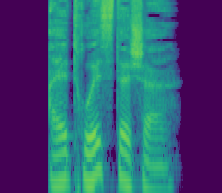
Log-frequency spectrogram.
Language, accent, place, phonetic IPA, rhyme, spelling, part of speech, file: German, Germany, Berlin, [altʁuˈɪstɪʃɐ], -ɪstɪʃɐ, altruistischer, adjective, De-altruistischer.ogg
- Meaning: 1. comparative degree of altruistisch 2. inflection of altruistisch: strong/mixed nominative masculine singular 3. inflection of altruistisch: strong genitive/dative feminine singular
